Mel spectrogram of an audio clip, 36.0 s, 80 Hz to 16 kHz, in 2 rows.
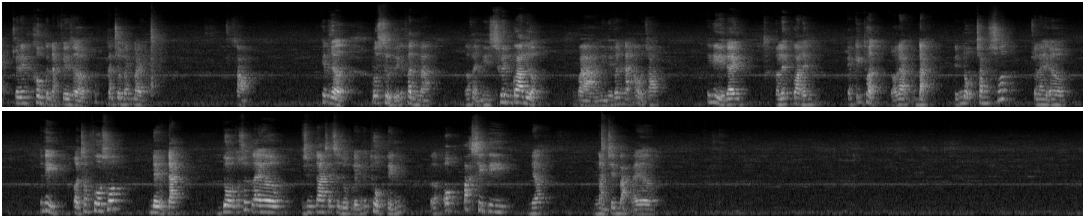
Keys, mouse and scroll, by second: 2.4 ctrl+BackSpace, 3.4 ctrl+d, 4.7 ctrl+v, 6.8 space, 7.2 ctrl+click, 9.7 click, 26.2 Print, 27.3 ctrl+n, 28.0 Return, 30.3 ctrl+f, 32.0 click, 32.1 click, 32.9 click, 33.6 click, 33.8 click, 34.8 b.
